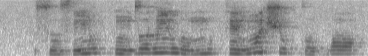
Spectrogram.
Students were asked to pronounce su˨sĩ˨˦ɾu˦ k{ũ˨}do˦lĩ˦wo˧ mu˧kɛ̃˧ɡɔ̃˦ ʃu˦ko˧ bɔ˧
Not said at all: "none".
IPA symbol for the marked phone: ũ˧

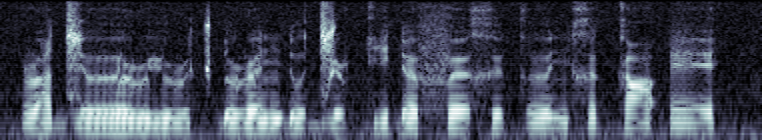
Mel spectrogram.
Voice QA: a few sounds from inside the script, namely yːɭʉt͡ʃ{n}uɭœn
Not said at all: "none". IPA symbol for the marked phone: ɗ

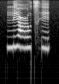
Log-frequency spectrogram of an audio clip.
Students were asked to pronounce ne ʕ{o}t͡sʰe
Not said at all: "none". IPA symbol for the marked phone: o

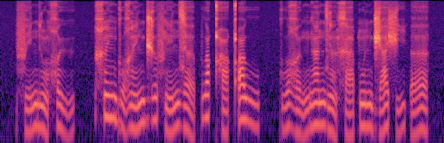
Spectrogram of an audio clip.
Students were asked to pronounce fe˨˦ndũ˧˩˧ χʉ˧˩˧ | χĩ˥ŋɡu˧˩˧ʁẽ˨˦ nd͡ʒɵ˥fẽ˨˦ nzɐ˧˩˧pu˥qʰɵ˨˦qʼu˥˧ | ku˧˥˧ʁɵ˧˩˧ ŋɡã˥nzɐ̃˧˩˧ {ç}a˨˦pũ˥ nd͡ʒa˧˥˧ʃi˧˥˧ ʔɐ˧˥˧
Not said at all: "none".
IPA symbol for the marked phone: x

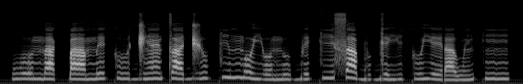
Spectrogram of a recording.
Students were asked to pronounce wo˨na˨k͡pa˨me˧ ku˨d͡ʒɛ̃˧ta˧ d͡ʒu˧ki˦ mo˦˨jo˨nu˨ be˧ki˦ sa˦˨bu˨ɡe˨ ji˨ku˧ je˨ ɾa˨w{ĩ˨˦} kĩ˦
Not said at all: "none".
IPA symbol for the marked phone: ĩ˨˦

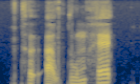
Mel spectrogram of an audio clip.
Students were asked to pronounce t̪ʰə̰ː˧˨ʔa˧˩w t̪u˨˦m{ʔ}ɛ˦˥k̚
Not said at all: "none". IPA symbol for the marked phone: h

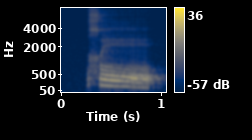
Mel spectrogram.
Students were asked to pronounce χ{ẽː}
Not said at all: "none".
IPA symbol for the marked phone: ẽː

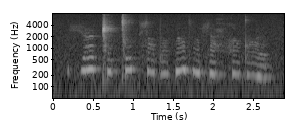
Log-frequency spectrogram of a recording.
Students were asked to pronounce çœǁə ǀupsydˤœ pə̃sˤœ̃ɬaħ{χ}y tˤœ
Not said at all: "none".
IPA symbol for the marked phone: χ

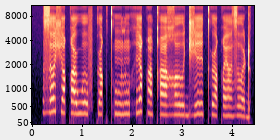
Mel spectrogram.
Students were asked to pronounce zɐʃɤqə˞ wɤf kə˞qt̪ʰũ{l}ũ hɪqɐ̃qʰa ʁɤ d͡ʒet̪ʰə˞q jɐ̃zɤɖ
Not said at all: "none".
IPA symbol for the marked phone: l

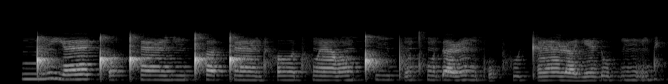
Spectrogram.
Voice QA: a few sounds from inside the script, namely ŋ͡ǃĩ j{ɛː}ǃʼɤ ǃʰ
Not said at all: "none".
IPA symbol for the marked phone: ɛː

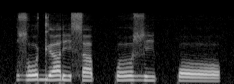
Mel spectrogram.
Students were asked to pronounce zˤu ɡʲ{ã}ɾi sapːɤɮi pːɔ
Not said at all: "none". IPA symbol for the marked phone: a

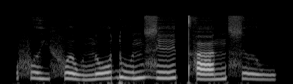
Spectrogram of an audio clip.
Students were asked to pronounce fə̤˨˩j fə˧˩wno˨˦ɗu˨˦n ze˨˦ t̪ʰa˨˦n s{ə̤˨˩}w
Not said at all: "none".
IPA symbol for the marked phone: ə̤˨˩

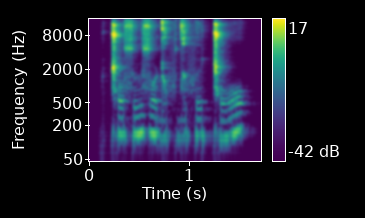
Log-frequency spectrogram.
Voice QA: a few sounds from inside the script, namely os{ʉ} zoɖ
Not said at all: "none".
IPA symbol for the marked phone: ʉ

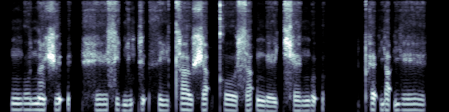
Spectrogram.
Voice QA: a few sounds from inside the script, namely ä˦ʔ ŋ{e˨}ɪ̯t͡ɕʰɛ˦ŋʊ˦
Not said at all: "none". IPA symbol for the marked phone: e˨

